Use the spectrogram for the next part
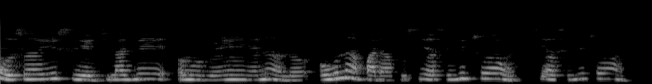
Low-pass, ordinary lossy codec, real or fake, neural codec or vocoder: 5.4 kHz; none; real; none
